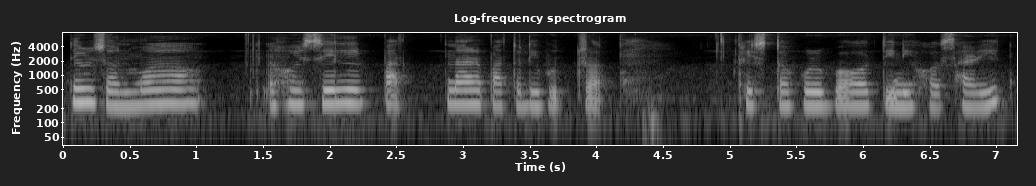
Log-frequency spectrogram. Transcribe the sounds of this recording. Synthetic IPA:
tewzɔnmɔ | ɦojsilpa̰t | naɹpatoliputɹɔ̰t | kʰɹistɔpuɹbɔtinixɔsaɹit

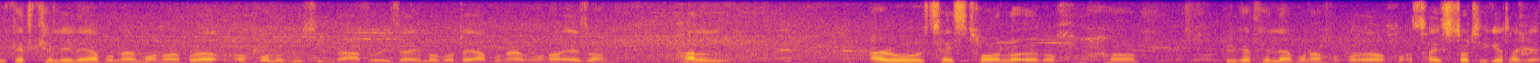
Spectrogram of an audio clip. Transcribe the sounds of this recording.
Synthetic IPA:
kɹiketkʰelilɛapunaɹmɔnɔɹpɔɹaɔ̰kɔlʊdusintaatoɹizajlɔɡɔtɛapunaɹmɔnɔɹɛzɔn | bʱal | aɹusajstʰɔ | kɹiket̚kʰelilɛapunaɹsajstɔtʰikɛtʰakɛ

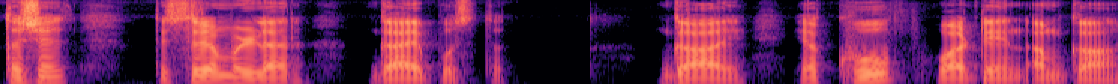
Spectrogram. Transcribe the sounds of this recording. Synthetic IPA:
t̪əɕet͡s | t̪isɾem̤iɭljaɾ | ɡajpost̪at̪̚ | ɡaj | jakʰuːp̚ | ʋaʈenʔa̰mka

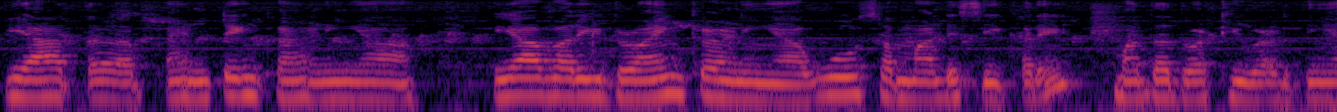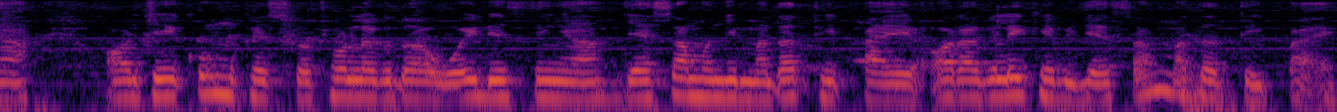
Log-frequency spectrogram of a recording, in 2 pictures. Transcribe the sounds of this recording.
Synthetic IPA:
ɪjat̪ɐpɛ̃ːɳʈɪ̃ŋɡkɐɾɪɽ̃iãː | ɪjaʋɐɾiɖɾɔːɪ̃ŋɡkɐɾɽ̃iaːʊɦosɐbʱmãɗɪsikɐɾemɐd̪əd̪ʋɐʈʰiʋɐɽ̤nd̪ijãː | ɔːɾd͡ʑeːkomũːkʰesʊʈʰolɐɡnd̪oaːʊiɗɪsɪd̪ijãːd͡ʑɛːsãmʊ̃ɪ̃ɲd͡ʑimɐd̪əd̪̚t̪ʰipaːeɔːɾɐɡlekʰeːbɪd͡ʑɛːsãmɐd̪əd̪̚t̪ʰipaːeː

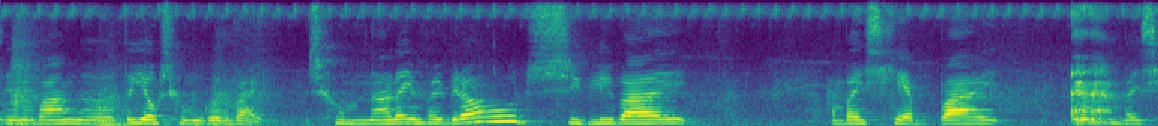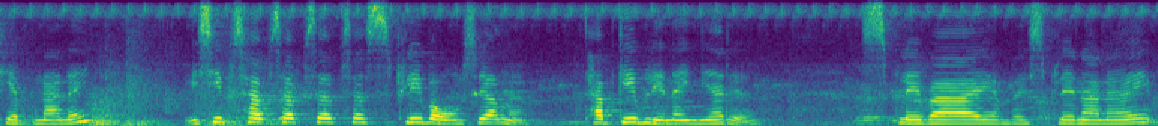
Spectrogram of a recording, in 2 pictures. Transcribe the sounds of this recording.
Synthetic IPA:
zenubaŋɯtɯjawsɯmɡɯɾbaj | sɯmnanajmpʰajbiɾawtsiɡlibaj | ambajsep̚baj | mbajsepnanɯjisipsapsapsap̚saspʰlibawsɯjaŋɯ̰ | tʰap̚ɡiblenajniaɾɯ | spʰlebajambajspʰlenanɯj

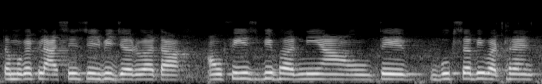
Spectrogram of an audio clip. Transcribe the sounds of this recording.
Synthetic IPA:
t̪ɐmukeklaːsɪsd͡ʒibʱid͡ʒɐɾuːɾət̪aː | ɔ̃ːfiːsbʱibʱɐɾniat̪ebʊkʰsəbʱiʋɐʈʰɾẽn

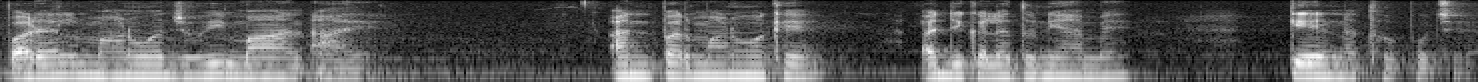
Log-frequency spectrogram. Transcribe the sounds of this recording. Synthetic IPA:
pɐɽ̤jəlmaːɳ̤uəd͡ʑoɦimaːnaːɦeː | ɐnpəɾmaːɳ̤uəkʰeː | ɐʄkɐləd̪ʊnijamẽ | keːnɐt̪ʰopʊt͡ɕʰḛ

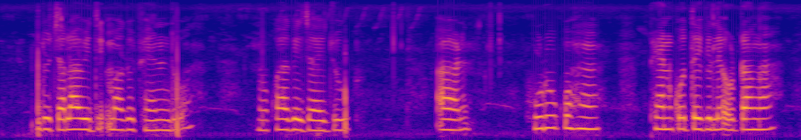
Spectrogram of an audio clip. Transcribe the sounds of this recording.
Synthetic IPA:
d̪ɔt͡ʃalawid̪ʱimaɡɛpʰɛnd̪ɔ | nɔkaɡɛd͡ʒajd͡ʒuk | aɾ | huɽukɔɦɔ̃ | pʰɛnkɔt̪ɛɡɛlɛɔʈaŋa

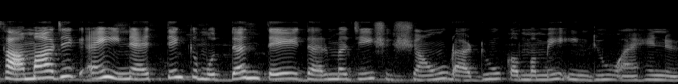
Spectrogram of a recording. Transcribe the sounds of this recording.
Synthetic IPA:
saːmaːd͡ʑɪkɛ̃ːnɛːt̪ɪkmʊd̪ʱːənɪ̆t̪ed̪ʱɐɾməd͡ʑiːʃɪkʃaːũɗaːɖʱũkɐmmẽʔĩːn̆d̪ijũaːɦɪnɪ̆

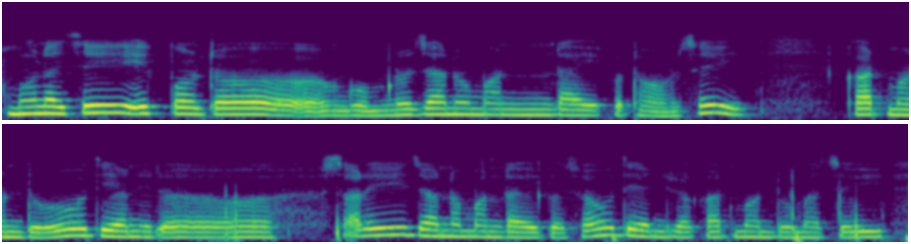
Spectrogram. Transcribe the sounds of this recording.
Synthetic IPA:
mʌlajt͡saĩek̚pʌlʈʌɡʱumnod͡zanomʌnlaekoʈʰaw̃t͡sʰʌĩ | kaʈmʌnɖuɦod̪iɦaniɾʌ | sa̰ɾʌjd͡zanamʌnlaekot͡sʰʌwd̪eɦaniɾʌkaʈmʌnɖumat͡saĩ

